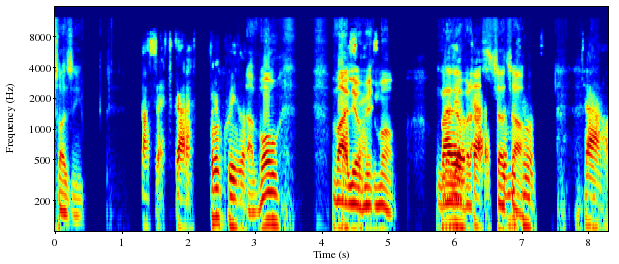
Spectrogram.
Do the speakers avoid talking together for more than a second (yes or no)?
no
